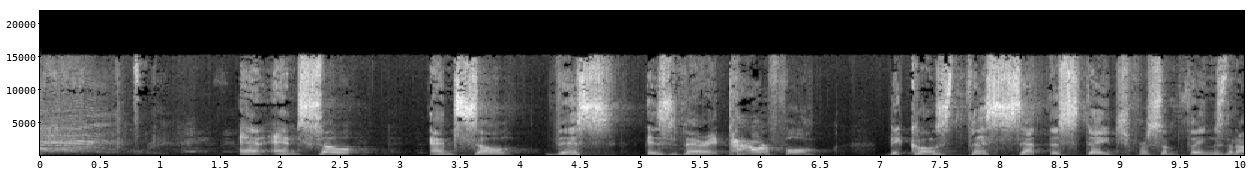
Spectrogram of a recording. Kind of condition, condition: setting, live audience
